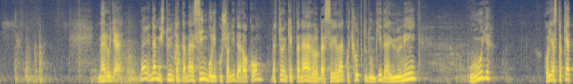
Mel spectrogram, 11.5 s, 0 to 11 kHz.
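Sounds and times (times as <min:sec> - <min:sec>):
chair shifted and set down by a speaker, scraping and bumping: 0:00.3 - 0:01.1, 0:01.8 - 0:04.0
speech: 0:02.0 - 0:08.5, 0:09.4 - 0:09.9, 0:10.9 - 0:11.4.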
